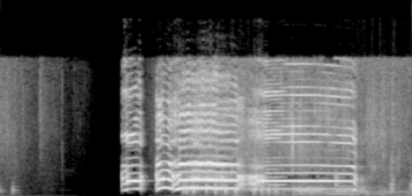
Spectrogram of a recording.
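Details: Farm chicken giving a loud, drawn-out crow. A short opening note after silence rises into a long, rich, steady cry lasting about two seconds, then fades out.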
